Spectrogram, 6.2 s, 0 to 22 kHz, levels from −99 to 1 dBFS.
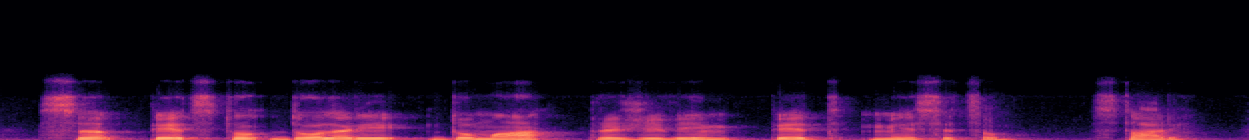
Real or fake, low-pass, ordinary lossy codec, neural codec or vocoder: real; 7.2 kHz; Opus, 16 kbps; none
